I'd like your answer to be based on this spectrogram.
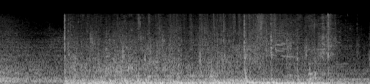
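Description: Incendio fire spell cast in a Harry Potter game, a sudden booming whoosh of flame followed by a steady, loud roaring blast with crackling pops.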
